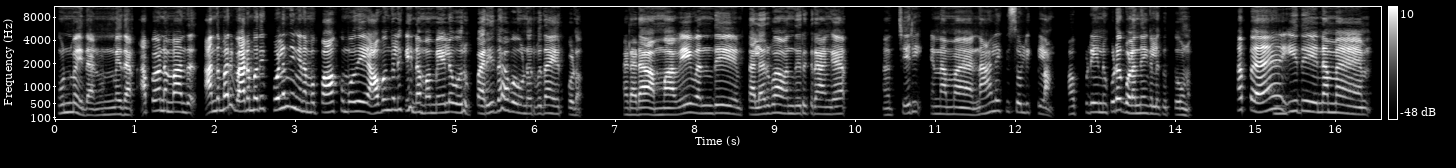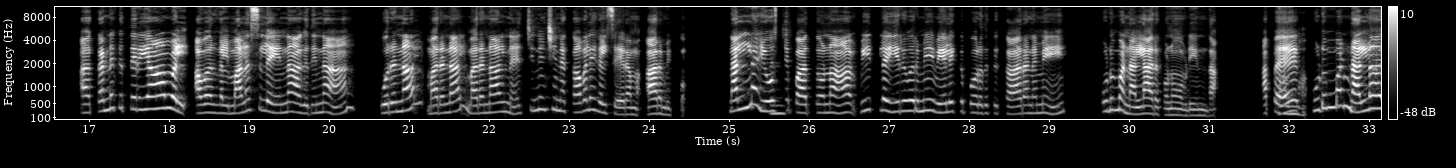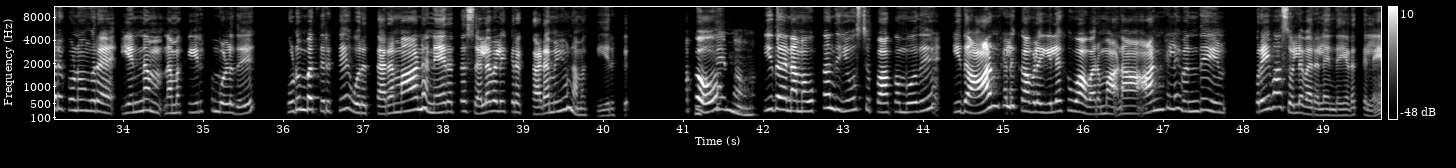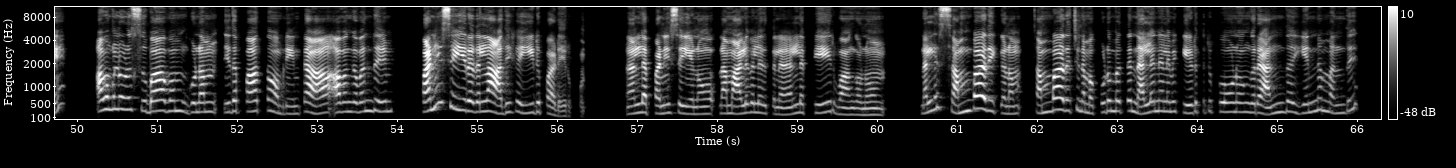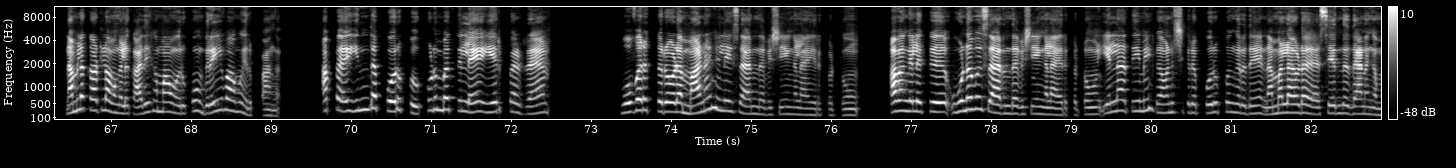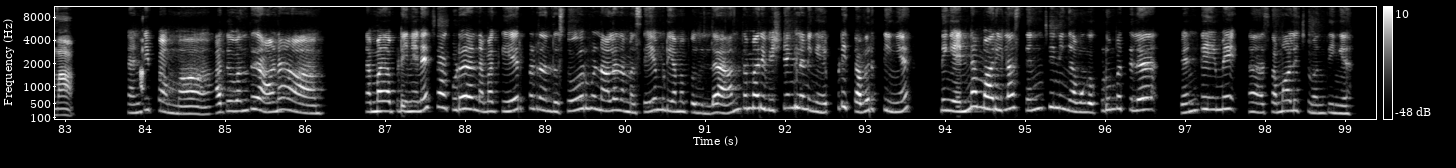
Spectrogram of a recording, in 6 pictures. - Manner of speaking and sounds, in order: laughing while speaking: "அவங்களுக்கே நம்ம மேல ஒரு பரிதாப உணர்வு தான் ஏற்படும்"; "சேர" said as "சேரம"; "நல்லா" said as "நல்ல"; swallow
- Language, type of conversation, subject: Tamil, podcast, வேலைக்கும் வீட்டுக்கும் சமநிலையை நீங்கள் எப்படி சாதிக்கிறீர்கள்?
